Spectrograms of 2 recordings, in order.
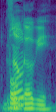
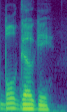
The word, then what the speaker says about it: bulgogi: Bulgogi, yeah. – Well, how do you say it? – Bulgogi. – I heard it was bulgogi. – That's Korean, right? – Is it? It's not goji. It's gogi, right? – Mm-hmm.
